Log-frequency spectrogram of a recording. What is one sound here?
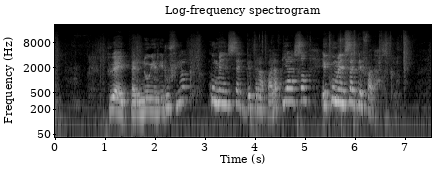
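A young woman speaks expressively nearby.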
